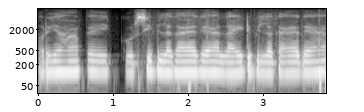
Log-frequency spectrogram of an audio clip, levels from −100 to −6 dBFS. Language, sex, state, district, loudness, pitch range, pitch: Hindi, male, Jharkhand, Palamu, -16 LUFS, 120-130 Hz, 125 Hz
